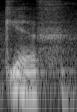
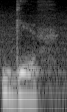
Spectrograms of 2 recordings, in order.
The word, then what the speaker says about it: GIF: file type so because the G in gif stands for graphics which is a hard G it is GIF not gif I don't care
